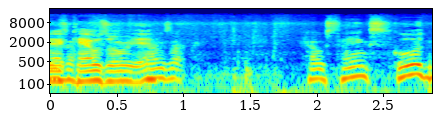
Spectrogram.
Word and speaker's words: Cowzer: Cowzer? Yeah, Cowzer, yeah.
